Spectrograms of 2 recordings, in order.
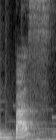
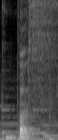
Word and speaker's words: bus: The U is pronounced differently in Afrikaans. So in English, you say bus. In Afrikaans, you say bus.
